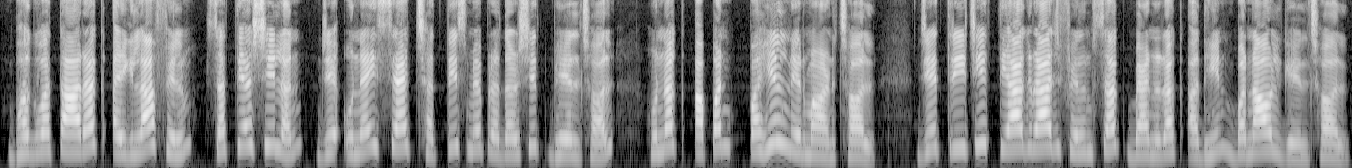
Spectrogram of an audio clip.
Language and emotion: Maithili, neutral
